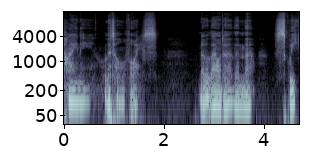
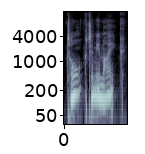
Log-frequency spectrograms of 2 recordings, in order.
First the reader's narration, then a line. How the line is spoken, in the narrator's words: cried Mrs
